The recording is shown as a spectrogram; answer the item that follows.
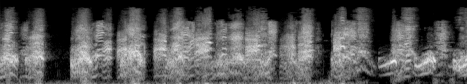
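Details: Harsh, broad squawking from black-crowned night herons, a nocturnal bird found at ponds and wetlands. Loud overlapping bursts are broken by two brief quiet gaps.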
